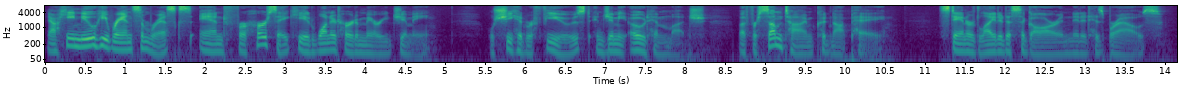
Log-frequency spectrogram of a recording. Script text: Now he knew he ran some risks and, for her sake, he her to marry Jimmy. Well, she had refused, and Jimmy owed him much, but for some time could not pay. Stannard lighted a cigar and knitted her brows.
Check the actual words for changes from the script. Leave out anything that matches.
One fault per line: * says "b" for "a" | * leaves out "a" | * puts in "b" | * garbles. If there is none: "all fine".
* puts in "had wanted"
* says "his" for "her"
